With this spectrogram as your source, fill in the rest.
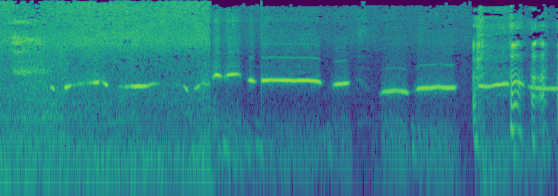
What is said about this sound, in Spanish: Bueno, ya ves que sí, en esto de los silbidos hay de todo. Gente que por más que lo intenta no emite ni un solo sonido. Y gente que oye, bueno, pues más o menos sí que silba algo.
